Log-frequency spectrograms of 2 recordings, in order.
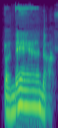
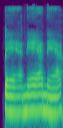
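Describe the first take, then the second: First: The unstressed vowels are reduced to schwa. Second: Every vowel is said with its full sound. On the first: "the other two, b and n, turn to schwa" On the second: "instead of banana"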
